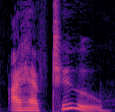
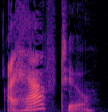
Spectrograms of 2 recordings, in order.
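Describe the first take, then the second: First: "two" stressed and falling. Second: "have" stressed, "to" reduced to a weak "tuh". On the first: Teacher answering how many kids, stress on two. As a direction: punch "two" and drop it. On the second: Teacher showing why-work answer, stress on have. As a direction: hit "have", swallow "to". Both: Shown as a demonstration. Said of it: "Use your rubber band for each stressed word".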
